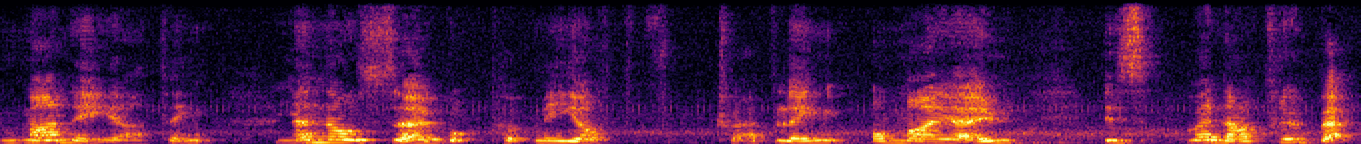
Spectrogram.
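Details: Woman with cerebellar ataxia affecting her coordination, speech and swallowing; ataxic dysarthria.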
